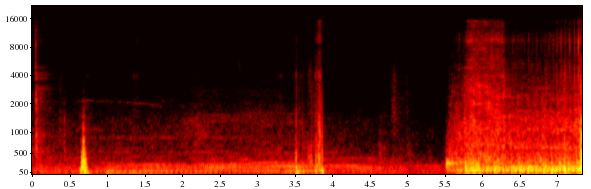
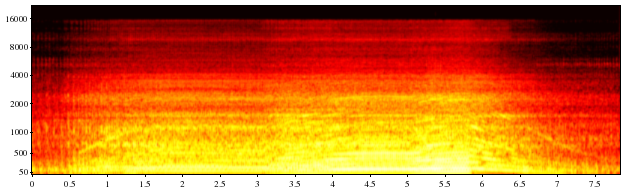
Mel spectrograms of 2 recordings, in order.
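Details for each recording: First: Old first-model Hero Splendor single-cylinder bike: quiet clicks, then engine catches and runs with harsh uneven rattling clatter despite earlier work; cause found as worn oil pump shaft and parts. Engine rattle from worn oil pump. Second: Old first-model Hero Splendor after replacing oil pump shaft and parts, oil reaching head: revs rise and fall cleanly twice, then even idle with no rattle. Normal running after repair.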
